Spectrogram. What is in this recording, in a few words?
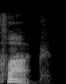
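"clock", English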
